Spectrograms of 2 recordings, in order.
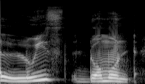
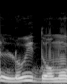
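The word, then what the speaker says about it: Louis Dumont: दोम का इनको हम इनका जो नाम है ओरिजनली है लुई डोमों लेकिन इसको हम प्रोनाउंस करते हैं लुई दोम की तरह यहां पर लुई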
